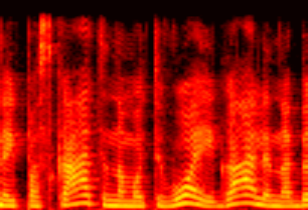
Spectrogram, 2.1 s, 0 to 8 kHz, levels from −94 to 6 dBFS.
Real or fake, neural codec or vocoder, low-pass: real; none; 7.2 kHz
